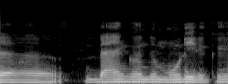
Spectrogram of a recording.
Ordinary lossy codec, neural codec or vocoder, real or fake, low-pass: Opus, 16 kbps; none; real; 7.2 kHz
